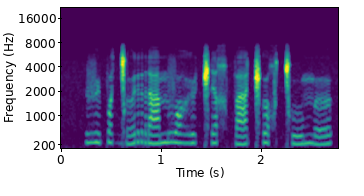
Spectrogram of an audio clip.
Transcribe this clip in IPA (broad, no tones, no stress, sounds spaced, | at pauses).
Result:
v y p ʌ ɡ͡ǀ ɵ r a m v ɔ ɦ ʉ ǁ i χ p a ǁ u χ ǀ u m ɵ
